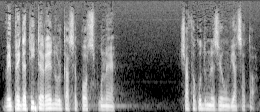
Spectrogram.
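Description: Male preacher, sermon delivery, warm dark tone, emphatic and exhorting, long hall reverb. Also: mid-range voice, steady tone. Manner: emphatic, rising to stern exhortation.

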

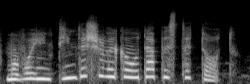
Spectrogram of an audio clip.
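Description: A woman's voice: high-pitched, no room sound, highs cut off, pitched above the performer's own voice. A woman voicing an eager, helpful vine in a storybook. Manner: eager, excited.

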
